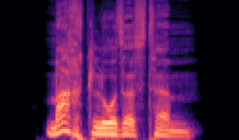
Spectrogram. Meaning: strong dative masculine/neuter singular superlative degree of machtlos
- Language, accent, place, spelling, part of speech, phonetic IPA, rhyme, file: German, Germany, Berlin, machtlosestem, adjective, [ˈmaxtloːzəstəm], -axtloːzəstəm, De-machtlosestem.ogg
